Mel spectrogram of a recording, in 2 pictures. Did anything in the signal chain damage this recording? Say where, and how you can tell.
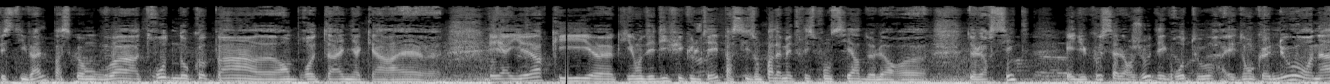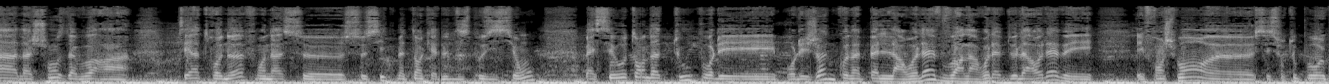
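Yes. Gaps between stream segments occur at 5.65 to 5.68 s, 13.69 s, 17.69 to 17.71 s and 19.71 s. At the playback stage, the sound drops to silence for about 8 to 24 ms with hard edges on both sides. The breaks are spaced at roughly multiples of two seconds, which fits 2-second segments whose timestamps leave small holes that the player pads with silence. Nothing is missing from the sound itself; the silence is added time between segments.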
